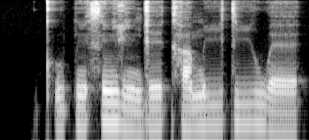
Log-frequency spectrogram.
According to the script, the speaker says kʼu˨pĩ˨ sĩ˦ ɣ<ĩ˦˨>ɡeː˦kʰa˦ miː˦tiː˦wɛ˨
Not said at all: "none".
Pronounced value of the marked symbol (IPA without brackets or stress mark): ĩ˨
